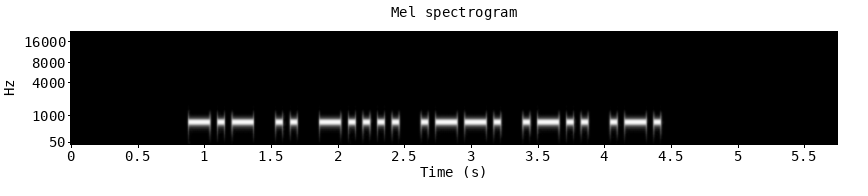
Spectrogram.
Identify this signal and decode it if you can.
Morse code, heard as a keyed tone, about 22 wpm, 700 Hz. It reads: KI6PLR
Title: USA Call Signs - 6 Characters - Repeated 2x - 22wpm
